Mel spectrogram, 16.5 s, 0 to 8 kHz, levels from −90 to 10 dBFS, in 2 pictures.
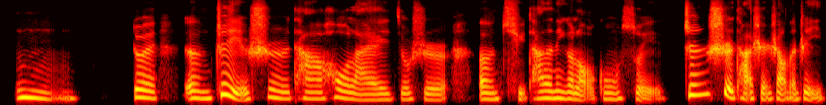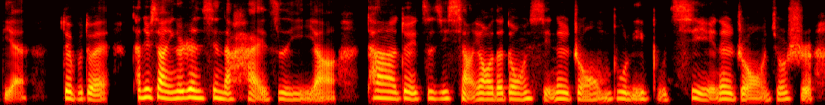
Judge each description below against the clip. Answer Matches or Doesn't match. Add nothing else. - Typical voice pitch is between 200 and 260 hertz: Doesn't match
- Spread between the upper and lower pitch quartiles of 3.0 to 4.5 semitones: Doesn't match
